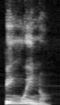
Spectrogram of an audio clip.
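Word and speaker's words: pingüino: umbrella and for example pinguino pinguino penguin the animal no h pinguo so we pronounce the U we pronounce the U and this is because on the top of the U we have diis these two little dots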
